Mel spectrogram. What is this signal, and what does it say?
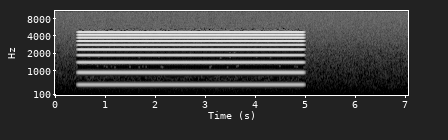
Ship horn signal, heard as a ship's horn, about 470 Hz. 1 long. At sea: a vessel nearing a blind bend, or under power and making way in fog.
